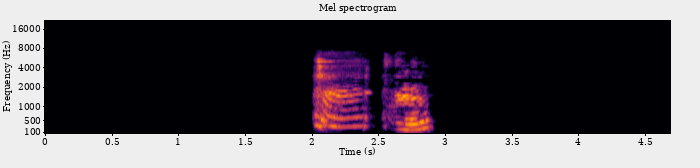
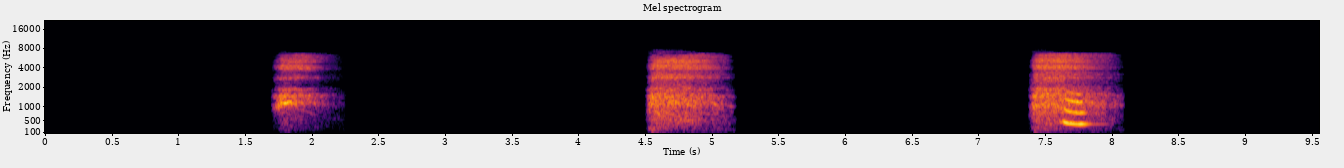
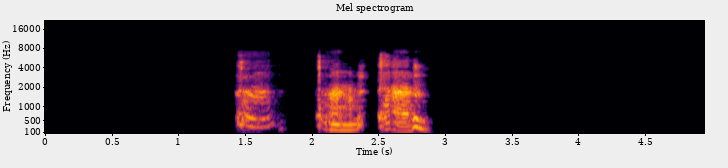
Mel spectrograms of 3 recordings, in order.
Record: {"cough_length": "4.7 s", "cough_amplitude": 15338, "cough_signal_mean_std_ratio": 0.29, "exhalation_length": "9.6 s", "exhalation_amplitude": 27640, "exhalation_signal_mean_std_ratio": 0.29, "three_cough_length": "4.9 s", "three_cough_amplitude": 29140, "three_cough_signal_mean_std_ratio": 0.33, "survey_phase": "alpha (2021-03-01 to 2021-08-12)", "age": "45-64", "gender": "Female", "wearing_mask": "No", "symptom_none": true, "smoker_status": "Ex-smoker", "respiratory_condition_asthma": true, "respiratory_condition_other": false, "recruitment_source": "REACT", "submission_delay": "7 days", "covid_test_result": "Negative", "covid_test_method": "RT-qPCR"}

